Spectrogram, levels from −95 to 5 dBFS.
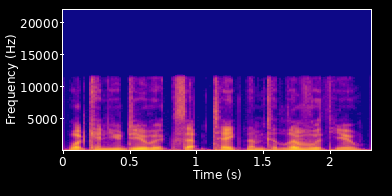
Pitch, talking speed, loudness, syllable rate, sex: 105 Hz, 285 wpm, -18 LUFS, 5.5 syllables/s, male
